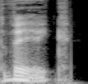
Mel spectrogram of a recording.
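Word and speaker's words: Bheag: little Farquar or Farquar Vake BH EG pronounced Vake as he was euphoniously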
